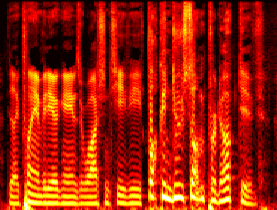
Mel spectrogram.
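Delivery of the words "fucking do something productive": mock high-pitched yelling father voice. Recalling how your dad used to yell at you, imitating dad yelling. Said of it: "My dad used to yell at me all the time".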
